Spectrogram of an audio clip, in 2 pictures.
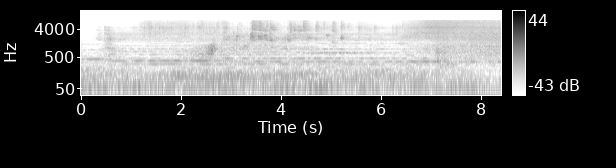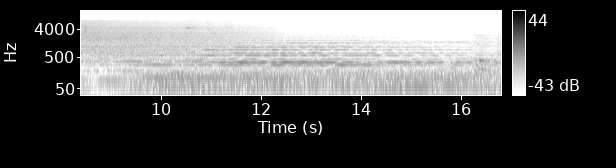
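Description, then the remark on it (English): A hot shower, set by a computer as hot as its safety protocols allow, runs in a steady, rushing hiss that swells slightly after the first few seconds and holds evenly, with a faint sustained electronic hum beneath and no voices. “What temperature would you like to shower this morning, Captain? As hot as your safety protocols allow.”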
